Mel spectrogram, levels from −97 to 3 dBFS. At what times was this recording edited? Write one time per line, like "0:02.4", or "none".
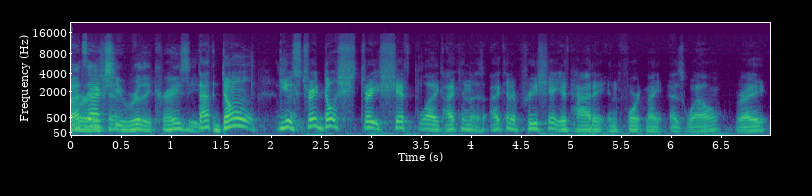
0:01.4
0:02.0
0:03.7
0:05.0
